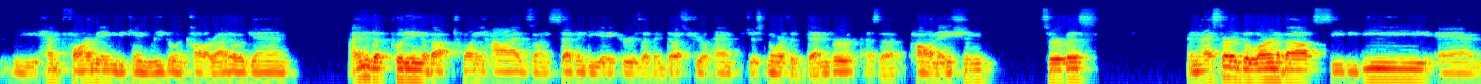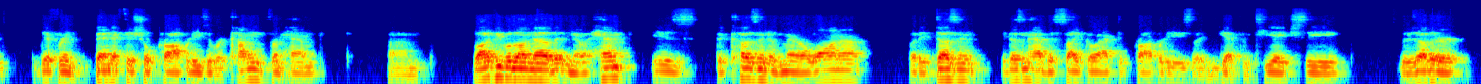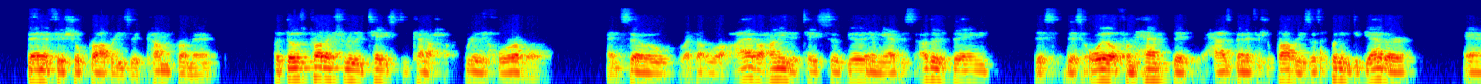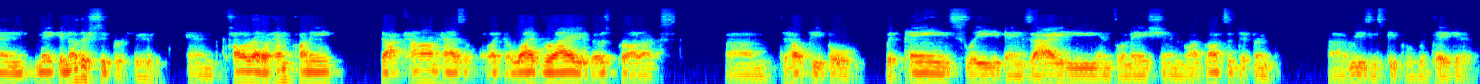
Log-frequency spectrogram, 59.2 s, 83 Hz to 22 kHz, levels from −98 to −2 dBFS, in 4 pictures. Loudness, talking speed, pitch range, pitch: -22 LUFS, 160 wpm, 90-110 Hz, 95 Hz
